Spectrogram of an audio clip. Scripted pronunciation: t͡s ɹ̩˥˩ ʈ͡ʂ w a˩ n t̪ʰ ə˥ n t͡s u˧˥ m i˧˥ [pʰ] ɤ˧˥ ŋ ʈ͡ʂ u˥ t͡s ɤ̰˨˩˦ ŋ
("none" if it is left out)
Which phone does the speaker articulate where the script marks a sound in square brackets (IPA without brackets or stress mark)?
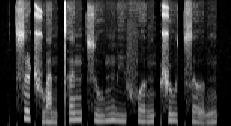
f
